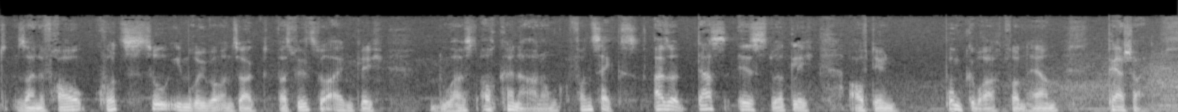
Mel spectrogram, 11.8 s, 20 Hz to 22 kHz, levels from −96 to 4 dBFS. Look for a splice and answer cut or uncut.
uncut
